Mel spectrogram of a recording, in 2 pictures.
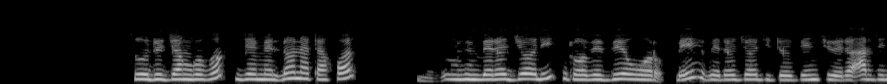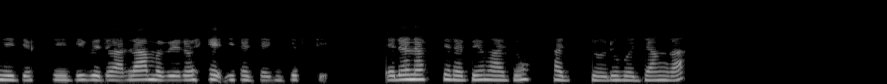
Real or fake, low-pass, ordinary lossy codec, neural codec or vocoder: real; 7.2 kHz; Opus, 24 kbps; none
